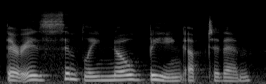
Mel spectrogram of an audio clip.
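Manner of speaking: ordinary delivery, nothing marked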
